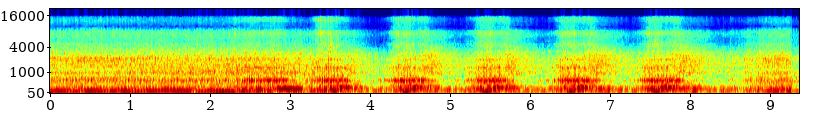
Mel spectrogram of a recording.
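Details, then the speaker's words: Ford 2.0 Pinto SOHC engine in a Mk3 Capri, first start after six months unrun, fired straight up after a few throttle pumps; blips up and drops back about once a second cleanly, no misses or clatter; healthy free revving. "six months this thing hasn't run for and you hit the key boom fire straight up"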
